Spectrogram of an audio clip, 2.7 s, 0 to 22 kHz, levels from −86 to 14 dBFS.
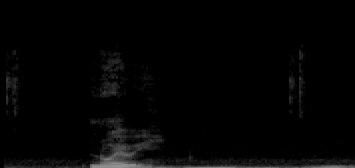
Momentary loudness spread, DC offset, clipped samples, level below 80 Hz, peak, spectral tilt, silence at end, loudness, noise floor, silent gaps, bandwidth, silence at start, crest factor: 18 LU; under 0.1%; under 0.1%; -48 dBFS; -20 dBFS; -8.5 dB/octave; 0 s; -37 LUFS; -68 dBFS; none; 15.5 kHz; 0.65 s; 18 dB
